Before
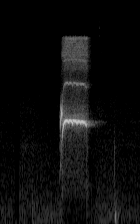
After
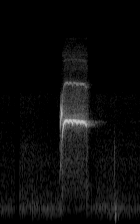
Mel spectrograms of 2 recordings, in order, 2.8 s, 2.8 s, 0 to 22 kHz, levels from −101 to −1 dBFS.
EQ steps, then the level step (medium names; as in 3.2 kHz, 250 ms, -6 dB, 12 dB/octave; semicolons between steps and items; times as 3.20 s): cabinet simulation 150–5500 Hz, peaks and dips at 200 Hz +9 dB, 1.2 kHz +4 dB, 4.4 kHz +7 dB; 0.0 dB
